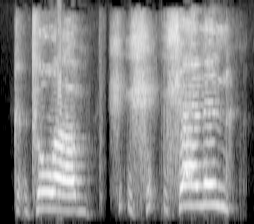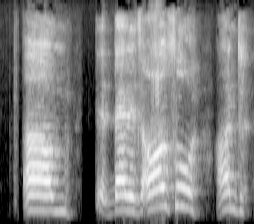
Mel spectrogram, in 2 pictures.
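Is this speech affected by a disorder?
Yes: cerebral palsy; uses wheelchair.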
